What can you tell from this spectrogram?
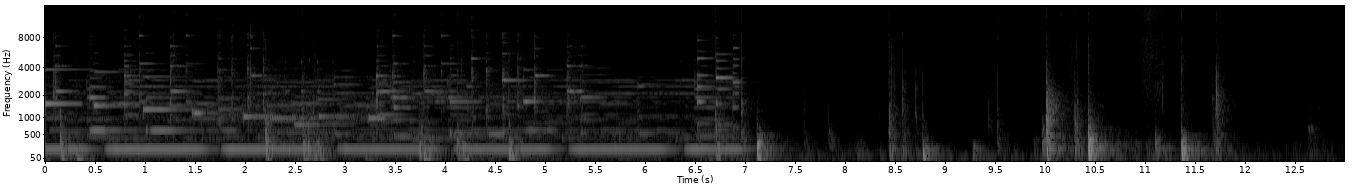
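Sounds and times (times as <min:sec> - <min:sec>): taps and knocks handling phone: 0:00.0 - 0:00.4, 0:02.0 - 0:02.9, 0:03.7 - 0:05.0
phone alarm marimba melody: 0:00.0 - 0:07.0.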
